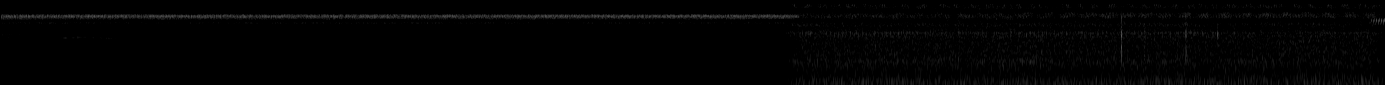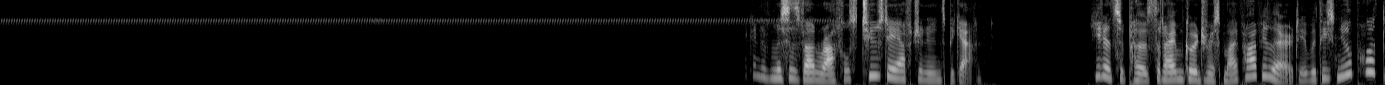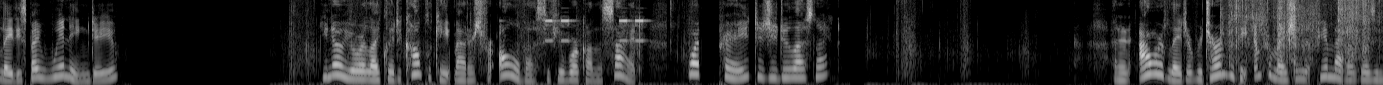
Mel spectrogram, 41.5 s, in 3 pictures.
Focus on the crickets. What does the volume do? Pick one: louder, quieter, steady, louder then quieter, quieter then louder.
louder then quieter.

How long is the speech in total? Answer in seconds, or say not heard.
15 s.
